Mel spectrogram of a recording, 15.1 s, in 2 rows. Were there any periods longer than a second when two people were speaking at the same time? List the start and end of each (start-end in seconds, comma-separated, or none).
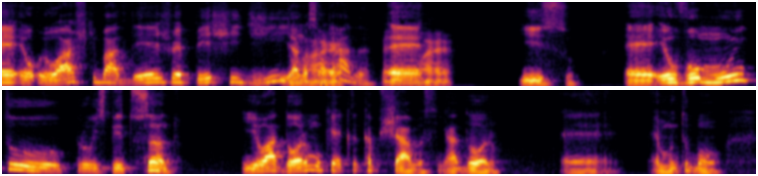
2.8-4.3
